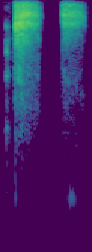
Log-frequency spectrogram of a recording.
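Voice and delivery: soft, isolated "ks" clusters; voiceless "ks". Shown as a demonstration. Teacher recapping the fourth sound, soft voiceless "ks". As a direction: click a k into a hiss, very softly. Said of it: "El cuarto es el x".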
